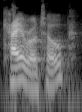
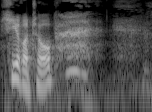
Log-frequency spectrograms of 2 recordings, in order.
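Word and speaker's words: chirotope: It is denoted by ka sub a like kyotope or he if you like to pronounce this European way uh like herotope in in Europe.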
